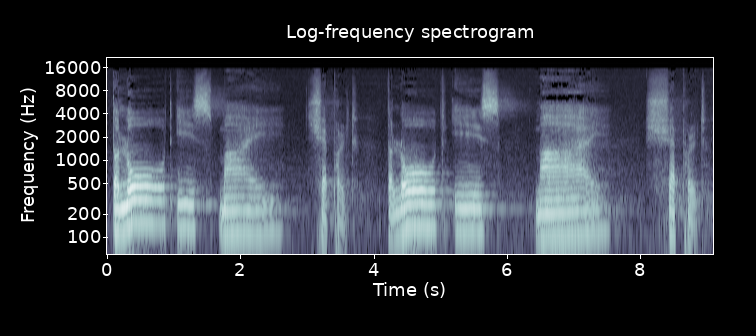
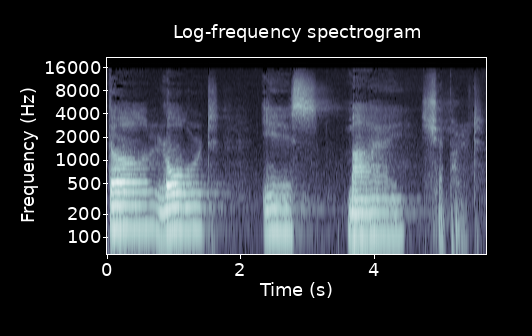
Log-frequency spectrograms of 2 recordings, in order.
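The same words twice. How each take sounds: First: "The Lord is my shepherd" drawn out very slowly, word by word; slow recitation. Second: "The", "Lord", "is", "my shepherd" split apart by pauses; counting the words. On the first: Father teaching his sick son the psalm, very slow. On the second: Preacher counting the five words for the congregation, with a pause after each. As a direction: tap out each word of "The Lord is my shepherd" separately. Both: Shown as a demonstration. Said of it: "영어로 하면 다섯 단어예요".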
